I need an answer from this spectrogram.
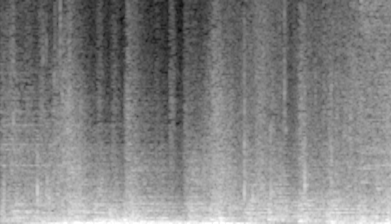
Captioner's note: dramatic music; low whooshing; dramatic music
